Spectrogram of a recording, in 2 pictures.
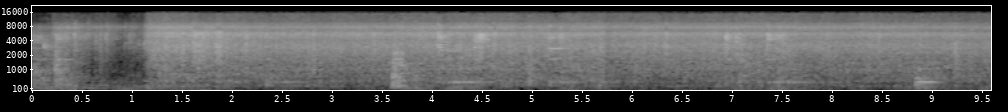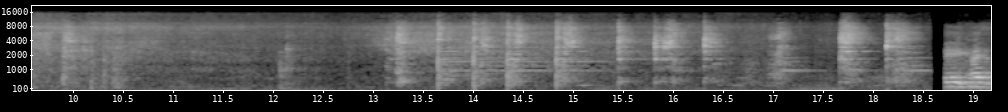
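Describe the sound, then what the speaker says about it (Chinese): Wild greens stir-fried in a wok with garlic, a steady sizzle for several seconds followed by a run of sharp scraping and clanking strokes of the spatula against the pan. "爆炒一下。"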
